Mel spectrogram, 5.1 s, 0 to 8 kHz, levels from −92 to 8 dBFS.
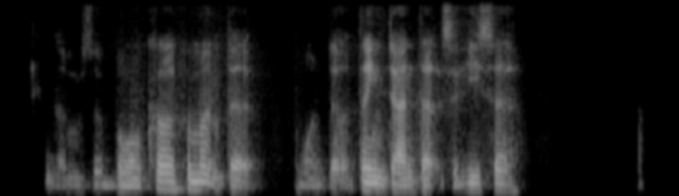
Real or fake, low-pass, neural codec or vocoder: fake; 7.2 kHz; codec, 16 kHz, 1.1 kbps, Voila-Tokenizer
